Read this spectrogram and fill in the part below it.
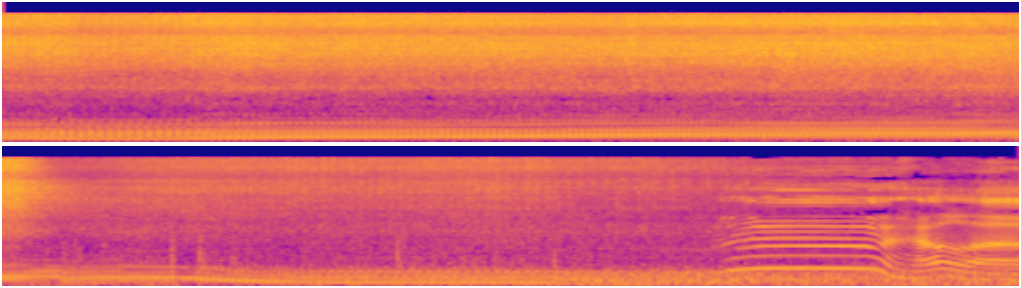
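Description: Subaru engine misfiring at upper rpm, loud and close, revving up in rising steps, holding, then dropping and stumbling, with a final quick rev burst near the end.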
